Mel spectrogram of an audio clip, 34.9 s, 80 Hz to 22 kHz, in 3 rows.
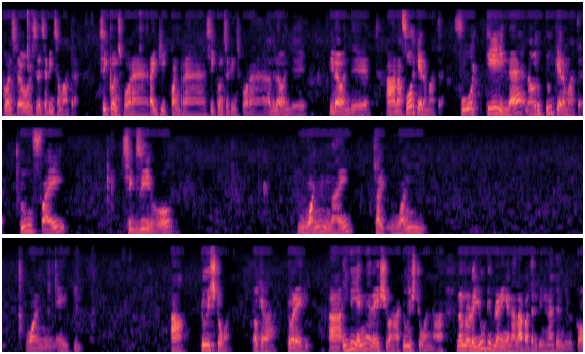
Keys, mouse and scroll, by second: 0.8 right click, 3.1 right click, 12.2 2, 13.7-15.0 typing, 17.0 Tab, 18.1 1, 23.8-25.1 typing.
